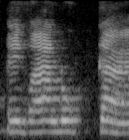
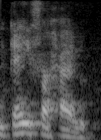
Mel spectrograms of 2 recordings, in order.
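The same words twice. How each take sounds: First: Kaifa haluka with its final a voiced; the form Arabs do not use at a pause; full vowel ending. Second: Kaifa haluk cut off at the k; pausal form. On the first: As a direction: say haluka with the closing a. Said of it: "nggak ngomong kaifa haluka". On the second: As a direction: stop haluk dead on the k. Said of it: "Tapi kaifa haluk". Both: Shown as a demonstration.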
